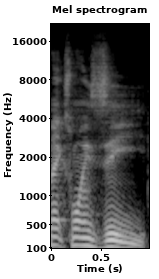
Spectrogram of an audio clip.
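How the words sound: The letters are said the American way.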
